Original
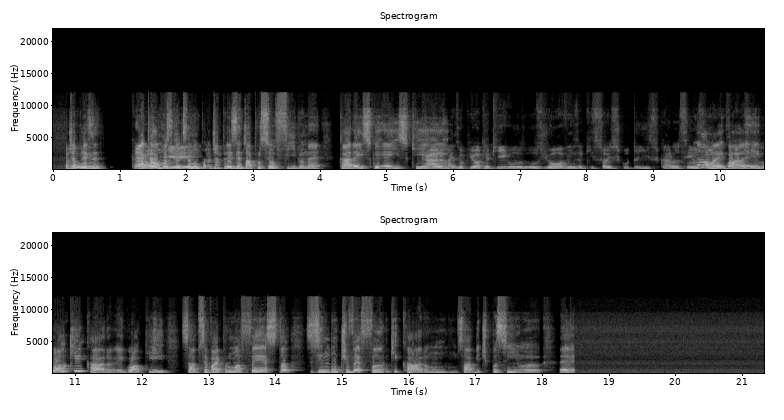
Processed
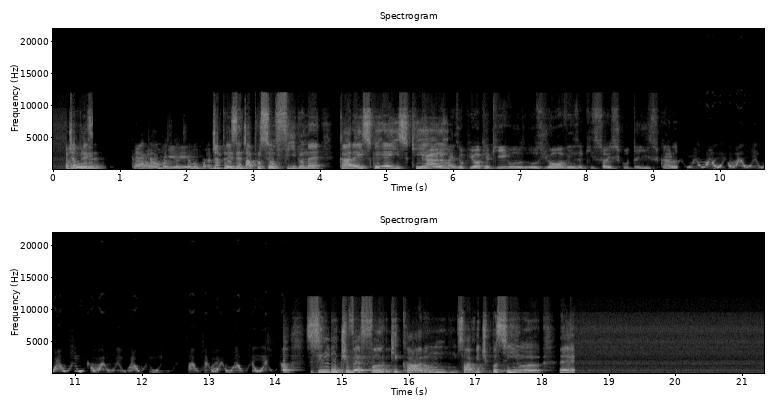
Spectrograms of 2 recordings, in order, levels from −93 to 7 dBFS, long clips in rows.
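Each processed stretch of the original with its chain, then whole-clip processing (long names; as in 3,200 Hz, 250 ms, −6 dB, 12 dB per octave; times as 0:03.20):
0:00.59–0:02.40: low-pass filter 1,700 Hz + downward compressor 2.5 to 1, threshold −38 dBFS
0:09.36–0:14.12: LFO wah 4.5 Hz 360–1,600 Hz, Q 9.6 + linearly interpolated sample-rate reduction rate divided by 4×
0:14.80–0:17.77: parametric band 350 Hz +6 dB 1.9 octaves + hum removal 129.6 Hz, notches 22 + single-tap delay 186 ms −23 dB
whole clip: high-pass filter 110 Hz; low-shelf EQ 150 Hz −9.5 dB; brickwall limiter −23 dBFS; level −2 dB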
